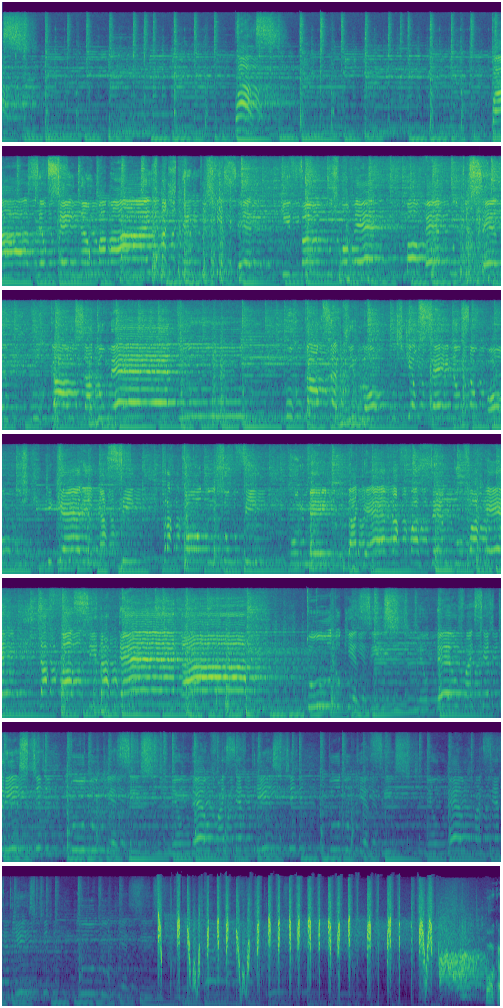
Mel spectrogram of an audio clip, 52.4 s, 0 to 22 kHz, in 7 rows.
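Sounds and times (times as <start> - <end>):
recorded song playing: 0.0 - 51.4
scratchy crackling bursts: 47.2 - 51.5.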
